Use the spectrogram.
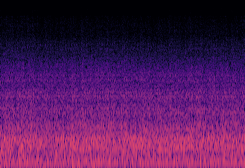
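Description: A tractor engine idles in a farming video game, a steady low rumble holding evenly and close throughout with no voices over it.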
